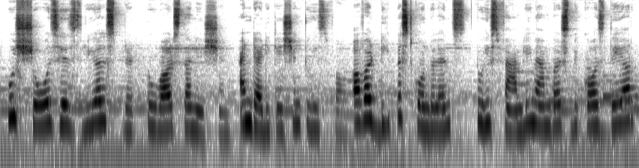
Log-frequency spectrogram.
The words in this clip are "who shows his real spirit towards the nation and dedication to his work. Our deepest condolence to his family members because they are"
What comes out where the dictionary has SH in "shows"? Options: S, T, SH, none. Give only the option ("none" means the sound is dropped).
SH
